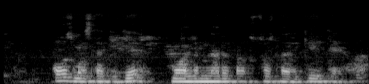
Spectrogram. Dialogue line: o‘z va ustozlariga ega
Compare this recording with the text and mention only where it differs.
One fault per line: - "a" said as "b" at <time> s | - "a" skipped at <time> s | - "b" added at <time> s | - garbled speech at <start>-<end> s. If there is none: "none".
- "maslagiga muallimlari" added at 0.8 s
